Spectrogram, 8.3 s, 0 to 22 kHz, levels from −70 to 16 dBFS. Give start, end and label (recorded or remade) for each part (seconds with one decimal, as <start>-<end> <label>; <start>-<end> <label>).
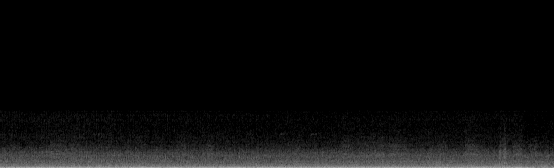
0.0-1.1 recorded; 1.1-4.1 remade; 4.1-7.4 recorded; 7.4-8.3 remade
